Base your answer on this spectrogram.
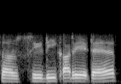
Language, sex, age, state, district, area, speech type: Hindi, male, 18-30, Rajasthan, Bharatpur, rural, conversation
